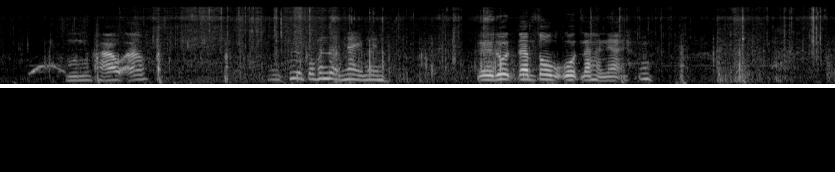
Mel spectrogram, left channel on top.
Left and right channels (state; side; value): silent; right; digital silence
